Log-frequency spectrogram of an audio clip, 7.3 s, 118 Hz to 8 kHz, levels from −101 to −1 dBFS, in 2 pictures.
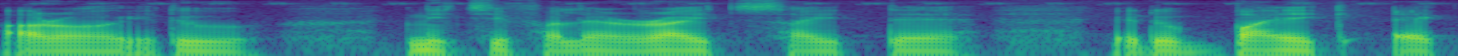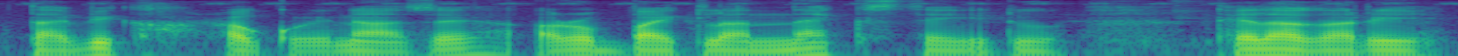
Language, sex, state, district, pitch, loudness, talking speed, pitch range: Nagamese, male, Nagaland, Dimapur, 95 Hz, -23 LUFS, 180 wpm, 90-95 Hz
